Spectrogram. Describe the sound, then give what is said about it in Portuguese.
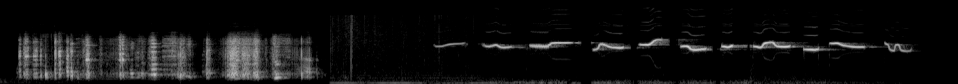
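A sabiá thrush sings a run of clear, fluting whistled phrases, each short and varied in pitch, following a few seconds of rough, crackling patter at the start. “Consta que o termo sabiá deriva da língua tupi e significa aquele que reza muito, em alusão ao rico repertório vocal desses pássaros.”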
